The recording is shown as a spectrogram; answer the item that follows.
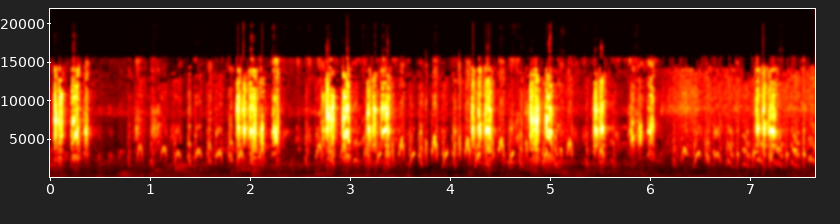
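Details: A lure recording of Javan cochoa meant to coax birds into singing: bright, high-pitched 'cuit cuit' chirps in clipped bursts roughly every second, steady through the passage, with soft ticking noise underneath.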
